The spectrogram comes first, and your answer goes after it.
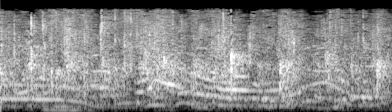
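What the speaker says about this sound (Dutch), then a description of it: "U mag wel even klappen." Audience applause at a pub quiz event for an introduced guest: a steady spread of clapping from a moderate crowd, fairly quiet, with a voice speaking over it.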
